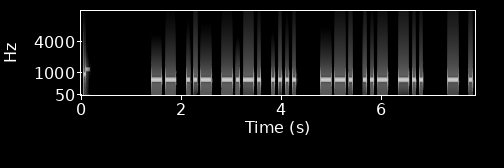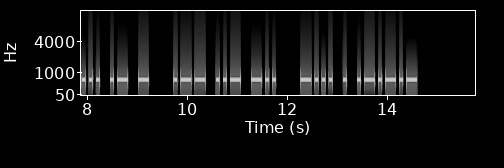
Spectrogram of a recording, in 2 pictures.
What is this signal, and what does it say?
Morse code, heard as a keyed tone, about 17 wpm, 700 Hz. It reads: MUCH GUD THAT WUD BE.
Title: Sentences from Top 200 Words and Abbreviations 17wpm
